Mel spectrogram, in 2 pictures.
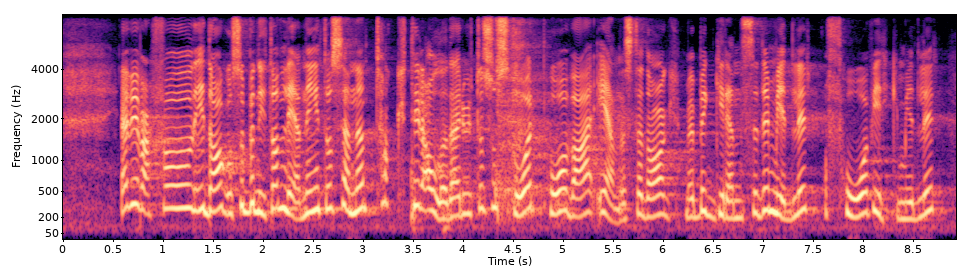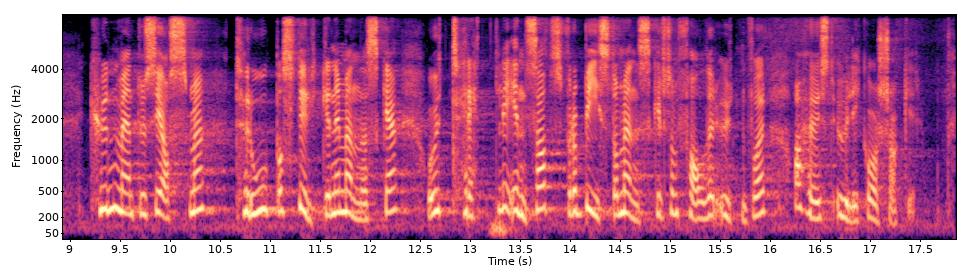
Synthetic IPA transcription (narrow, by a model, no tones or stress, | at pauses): jæɪʋɪlʋæʈfɑlɪd̪ɑːɡɔsːɔbənʏt̪ːəɑnleːd̪nɪŋənɪlɔsɛnːəɛnt̪ʰɑkːt̪ʰɪlɑlːəd̪æɾʉːt̪əsɔmst̪oːɾpʰɔʋæːɾʔeːnəst̪əd̪ɑːɡmɛbəɡɾɛnsəd̪əmɪd̪ləɾɔfoːʋɪɾkəmɪd̪ləɾ | kʰʉnːmɛɛnt̪ʉsɪɑsmə | t̪ʰɾuːpʰɔst̪ʏɾkənɪmɛnːəskəɔʉt̪ʰɾɛt̪ːəlɪɪnsɑt̪sfɔɾɔbiːst̪oːmɛnːəskəɾʂɔmfɑlːəɾʔʉːt̪n̩fɔɾɑʋɦœʏst̪ʉːliːkəoːʂɑ̰ːkə̰ɾ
